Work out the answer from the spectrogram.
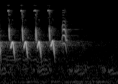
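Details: Silvereye, a tiny bird in New Zealand, feeding on an apple; five quick, high, sharp chirps in just over half a second, each clipped and evenly spaced, followed by quiet.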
